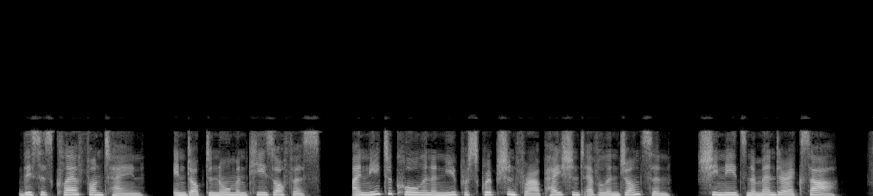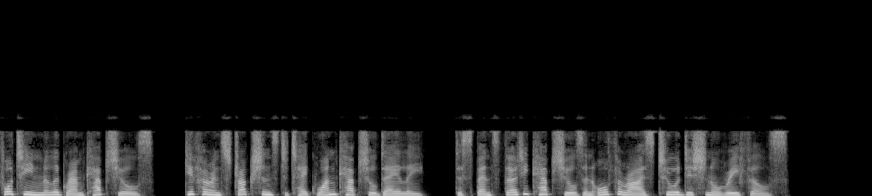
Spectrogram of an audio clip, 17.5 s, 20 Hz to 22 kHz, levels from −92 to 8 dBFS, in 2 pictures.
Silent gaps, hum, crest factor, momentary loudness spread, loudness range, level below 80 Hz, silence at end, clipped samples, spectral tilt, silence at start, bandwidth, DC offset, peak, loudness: none; none; 16 dB; 9 LU; 1 LU; -78 dBFS; 0.85 s; under 0.1%; -4.5 dB/octave; 0.2 s; 7.6 kHz; under 0.1%; -4 dBFS; -21 LUFS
